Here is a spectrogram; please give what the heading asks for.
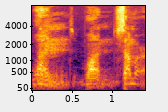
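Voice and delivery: movie trailer voice. Showing the kind of movie trailer line wanted: deep movie trailer voice. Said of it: "those really deep voice".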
